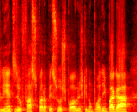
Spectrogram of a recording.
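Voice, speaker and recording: Noticeable background noise sits behind a man speaking in a fairly high pitch. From Santa Catarina, Brazil (Antônio Carlos, Greater Florianópolis). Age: 60s. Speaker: lawyer and former city councillor. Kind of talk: interview.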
